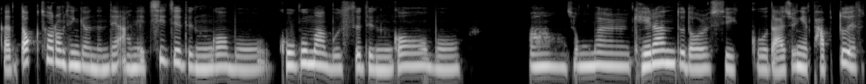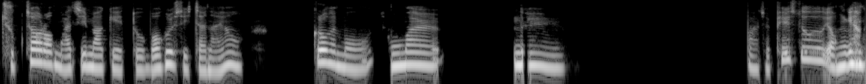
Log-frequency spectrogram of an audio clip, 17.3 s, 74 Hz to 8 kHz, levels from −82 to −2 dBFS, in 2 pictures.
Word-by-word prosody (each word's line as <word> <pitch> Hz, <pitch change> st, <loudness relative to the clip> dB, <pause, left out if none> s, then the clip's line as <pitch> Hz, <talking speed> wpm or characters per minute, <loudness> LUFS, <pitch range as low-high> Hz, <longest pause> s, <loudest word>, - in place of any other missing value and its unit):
그러니까 165 Hz, +3 st, -2 dB
떡처럼 265 Hz, -3 st, 0 dB
생겼는데 195 Hz, -3 st, +1 dB
안에 185 Hz, -2 st, -1 dB
치즈 255 Hz, -4 st, -2 dB
든 180 Hz, -3 st, 0 dB
거, 190 Hz, +1 st, -1 dB
뭐 175 Hz, -1 st, -4 dB
고구마 215 Hz, 0 st, +3 dB
무스 180 Hz, 0 st, -4 dB
든 170 Hz, -2 st, -1 dB
거 205 Hz, +2 st, -1 dB
뭐 175 Hz, 0 st, -4 dB, 0.7 s
아 200 Hz, 0 st, +1 dB
정말 205 Hz, +1 st, +1 dB
계란도 235 Hz, +2 st, +4 dB
넣을 180 Hz, -1 st, -1 dB
수 185 Hz, -, -8 dB
있고 175 Hz, 0 st, -7 dB
나중에 185 Hz, +4 st, +1 dB
밥도 180 Hz, +7 st, -1 dB
해서 190 Hz, -3 st, -3 dB
죽처럼 225 Hz, +2 st, +1 dB
마지막에 180 Hz, -2 st, -1 dB
또 165 Hz, -1 st, -6 dB
먹을 185 Hz, +6 st, +2 dB
수 210 Hz, -, -7 dB
있잖아요. 165 Hz, +5 st, -2 dB, 0.7 s
그러면 240 Hz, -5 st, +4 dB
뭐 180 Hz, +2 st, -3 dB, 0.2 s
정말 215 Hz, +2 st, +3 dB, 0.8 s
네. 205 Hz, -4 st, +2 dB, 1.8 s
맞아요. 175 Hz, -1 st, -8 dB
필수 275 Hz, -, -2 dB
영양 215 Hz, +1 st, +7 dB
195 Hz, 255 characters per minute, -23 LUFS, 180-215 Hz, 1.8 s, 영양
